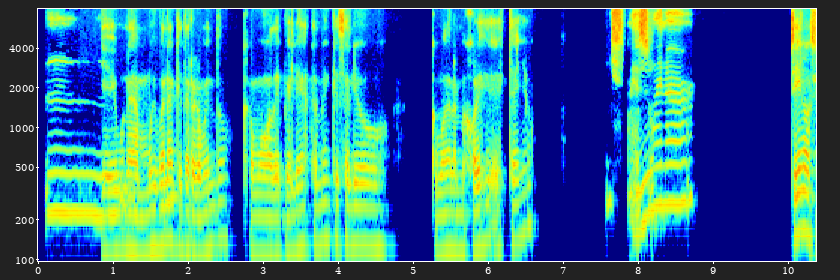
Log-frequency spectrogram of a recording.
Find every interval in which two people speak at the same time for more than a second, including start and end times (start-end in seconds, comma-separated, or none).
none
